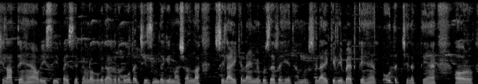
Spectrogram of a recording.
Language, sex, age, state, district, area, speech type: Urdu, male, 30-45, Bihar, Supaul, rural, spontaneous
